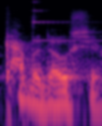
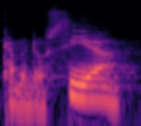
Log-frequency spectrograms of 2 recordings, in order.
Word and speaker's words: Cappadocia: We were in a town called Cappadocia, or Cappadocia. It's pronounced in many different ways.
